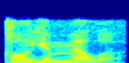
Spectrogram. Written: columella

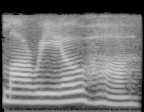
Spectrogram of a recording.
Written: La Rioja

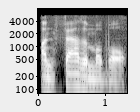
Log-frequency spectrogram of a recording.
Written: unfathomable

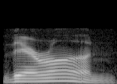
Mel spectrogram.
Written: thereon

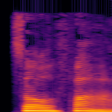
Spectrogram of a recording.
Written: solfa

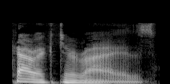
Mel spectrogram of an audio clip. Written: characterizer

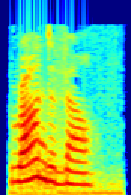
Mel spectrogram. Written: rondavel

